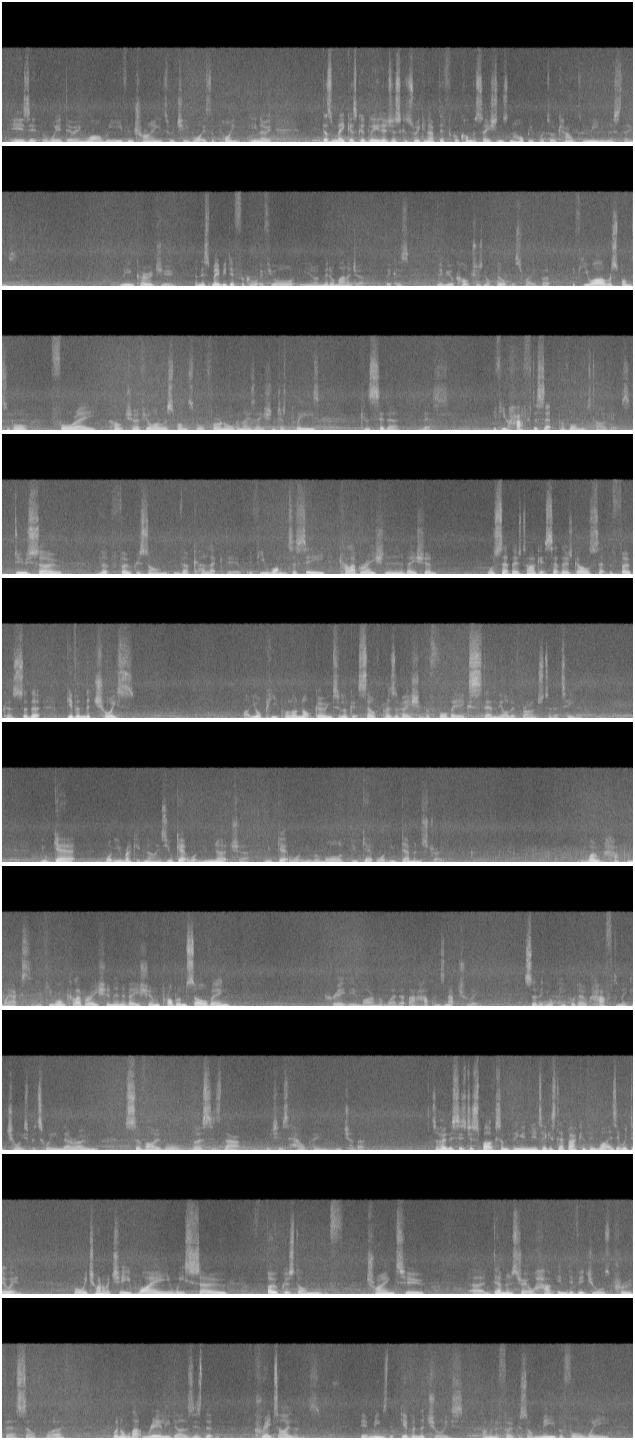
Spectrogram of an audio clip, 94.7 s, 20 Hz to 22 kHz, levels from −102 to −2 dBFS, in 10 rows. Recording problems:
murmuring crowd; noticeable; throughout; 20 dB below the speech
hiss; noticeable; throughout; 15 dB below the speech
crackling; faint; from 21 to 23 s and at 1:30; 25 dB below the speech

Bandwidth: 14.5 kHz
